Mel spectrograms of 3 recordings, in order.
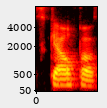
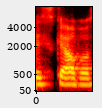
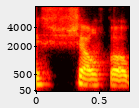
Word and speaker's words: Scelfo: My last name's Italian, and my grandmother wanted to assimilate many years ago, and we started mispronouncing it Scelfo. So sometimes I say Scelfo, sometimes I say Scelfo, but anything, it's fine.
